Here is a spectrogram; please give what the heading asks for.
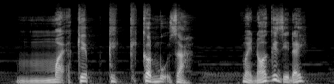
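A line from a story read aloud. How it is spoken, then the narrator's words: Stammered. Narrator (Vietnamese): lắp bắp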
